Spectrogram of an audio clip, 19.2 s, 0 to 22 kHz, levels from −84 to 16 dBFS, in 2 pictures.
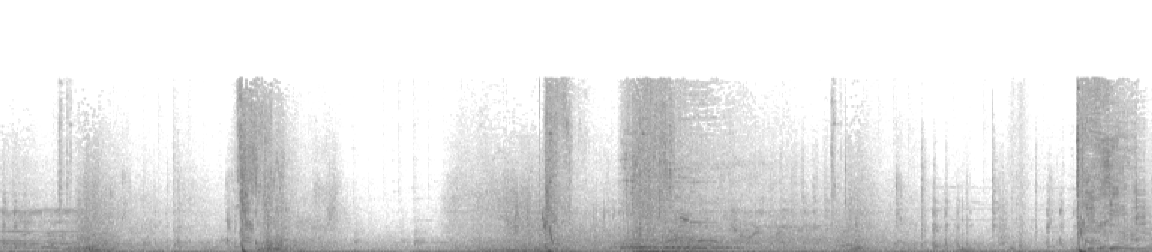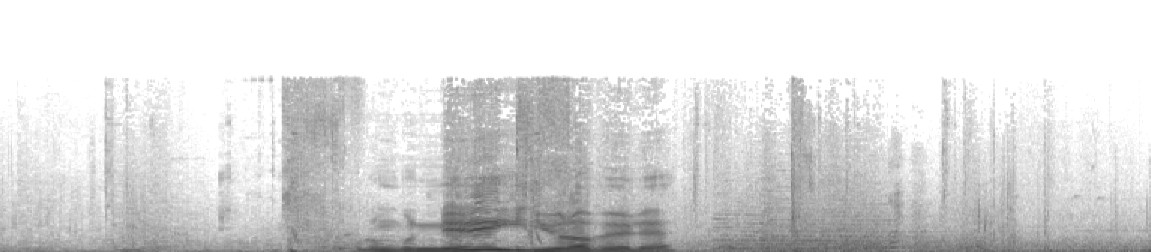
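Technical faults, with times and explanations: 9.03 to 15.07 s, time-stretched section: the pace drops abruptly to about 0.56 times normal speed while the pitch stays exactly where it was, so this stretch drags before the original pace snaps back. The likely cause is software lengthening this passage to fill a longer slot, preserving pitch by repeating short overlapping pieces of the waveform. Those repeated fragments stretch the timing and make the passage drag.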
